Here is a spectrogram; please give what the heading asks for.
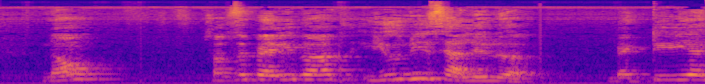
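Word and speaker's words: bacteria: बैक्टीरिया, fungi, protozoa, algae and virus. मैं एक बार फिर से प्रोनाउंसिएशन कर रहा हूं इसका।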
